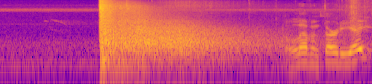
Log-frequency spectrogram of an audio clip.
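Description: A shotgun fires a single loud blast outdoors, echoing through the woods.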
